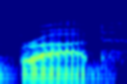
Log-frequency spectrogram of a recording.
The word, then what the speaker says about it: Broad: It's spelled Broad. I pronounce it the Broad. Some people pronounce it the Broad or the Broad to split the difference.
